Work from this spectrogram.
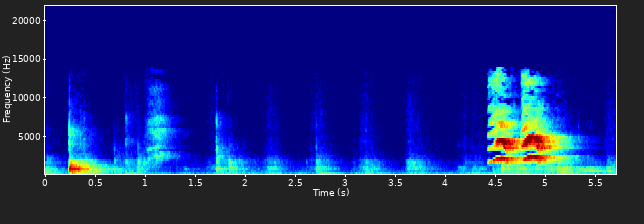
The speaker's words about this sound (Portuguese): meu passarinho tá gritando, tá gritando, ele né? tá cantando agora. Mas já já ele começa a gritar.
